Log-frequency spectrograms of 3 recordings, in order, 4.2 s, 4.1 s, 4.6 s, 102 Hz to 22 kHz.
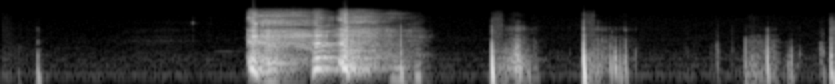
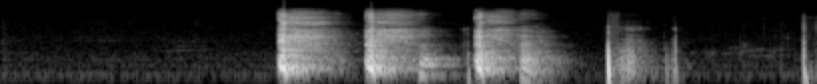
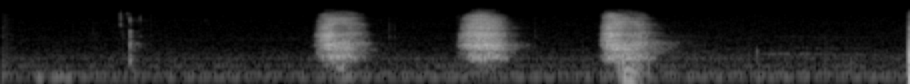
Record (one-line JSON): {"cough_length": "4.2 s", "cough_amplitude": 32761, "cough_signal_mean_std_ratio": 0.28, "three_cough_length": "4.1 s", "three_cough_amplitude": 30144, "three_cough_signal_mean_std_ratio": 0.27, "exhalation_length": "4.6 s", "exhalation_amplitude": 6597, "exhalation_signal_mean_std_ratio": 0.31, "survey_phase": "beta (2021-08-13 to 2022-03-07)", "age": "18-44", "gender": "Male", "wearing_mask": "No", "symptom_cough_any": true, "symptom_new_continuous_cough": true, "symptom_runny_or_blocked_nose": true, "symptom_sore_throat": true, "symptom_fatigue": true, "symptom_onset": "3 days", "smoker_status": "Never smoked", "respiratory_condition_asthma": false, "respiratory_condition_other": false, "recruitment_source": "Test and Trace", "submission_delay": "2 days", "covid_test_result": "Positive", "covid_test_method": "RT-qPCR", "covid_ct_value": 16.3, "covid_ct_gene": "N gene", "covid_ct_mean": 16.7, "covid_viral_load": "3300000 copies/ml", "covid_viral_load_category": "High viral load (>1M copies/ml)"}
